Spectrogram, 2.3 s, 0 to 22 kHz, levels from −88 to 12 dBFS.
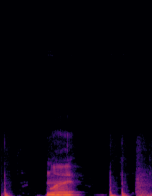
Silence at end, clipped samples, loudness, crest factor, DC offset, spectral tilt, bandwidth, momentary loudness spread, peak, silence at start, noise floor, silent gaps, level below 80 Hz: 0 s; under 0.1%; -31 LUFS; 20 dB; under 0.1%; -8 dB/octave; 7.4 kHz; 18 LU; -14 dBFS; 0.05 s; -70 dBFS; none; -58 dBFS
